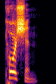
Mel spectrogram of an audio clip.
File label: "portion", English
